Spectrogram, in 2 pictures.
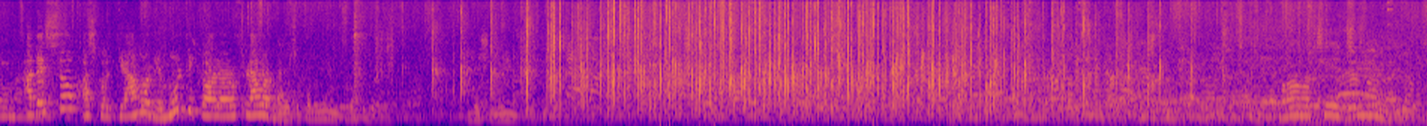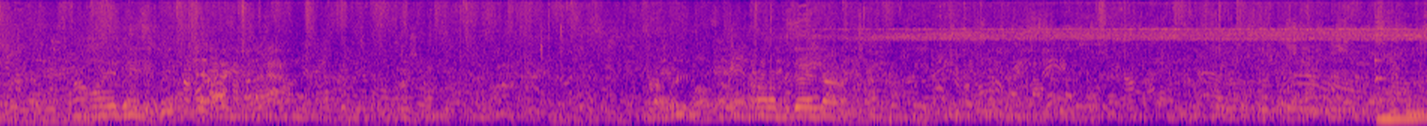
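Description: A large group of children sing together outdoors.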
